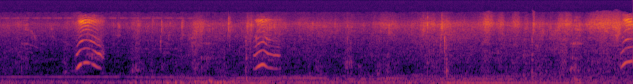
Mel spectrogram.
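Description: Baby monkey giving short, high, faint calls, each rising then falling in pitch, three times.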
